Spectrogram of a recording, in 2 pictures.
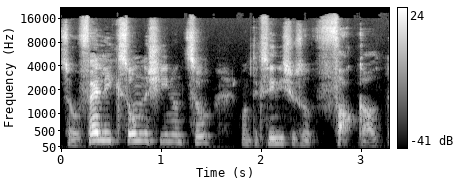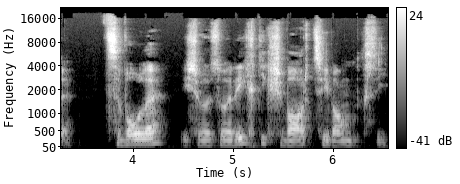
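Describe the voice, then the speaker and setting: At a moderate pace, a man with a fairly high pitch makes very wide pitch swings and big swings in loudness. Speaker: podcast co-host. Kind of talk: casual chat.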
